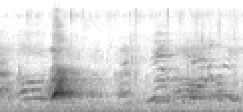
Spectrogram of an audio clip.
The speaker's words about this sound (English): Oh, you got dogs over here. Look, you got dogs. So we all have these. The dogs are all about the same size.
